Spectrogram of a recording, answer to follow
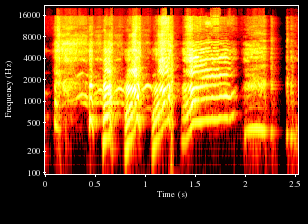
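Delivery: high, extended mocking cackle; laughing. Real, not acted. Laughing at Saints trying to buy success, high cackle. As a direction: crack up at the rival team. Laughs at rivals buying Super Bowl.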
